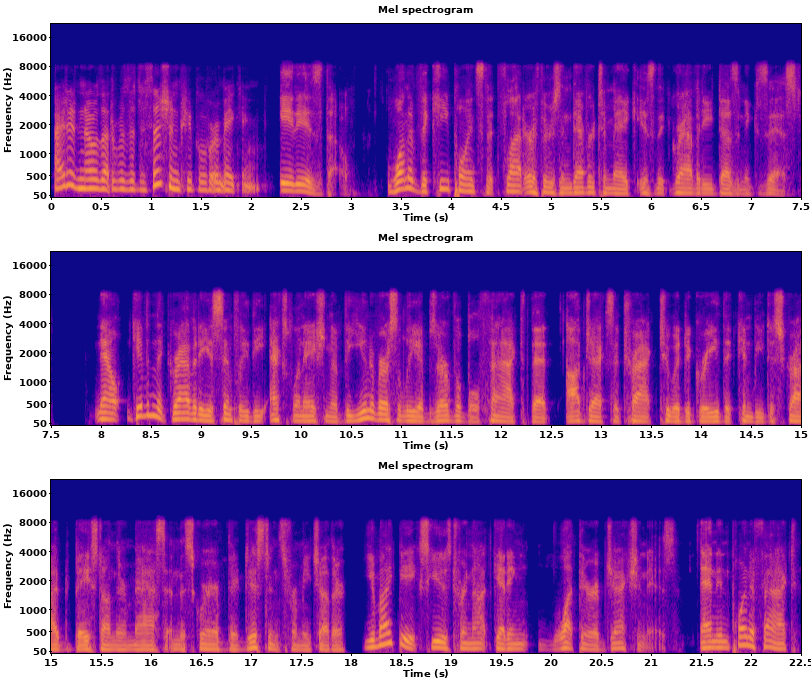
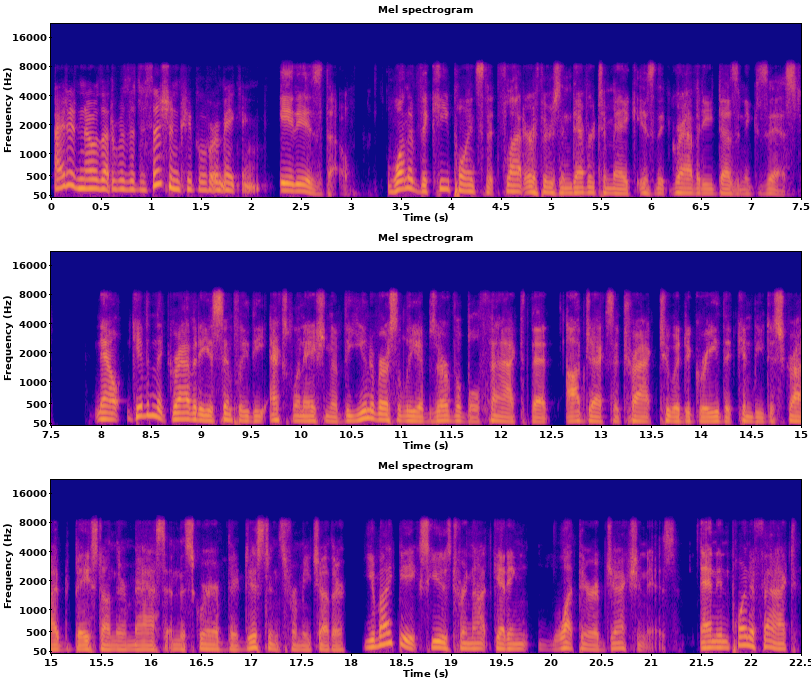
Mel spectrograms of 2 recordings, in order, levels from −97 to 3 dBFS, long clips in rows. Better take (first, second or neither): neither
